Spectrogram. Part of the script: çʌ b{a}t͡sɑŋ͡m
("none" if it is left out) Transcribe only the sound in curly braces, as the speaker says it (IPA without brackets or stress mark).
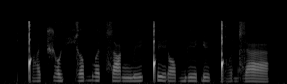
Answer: ʌ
